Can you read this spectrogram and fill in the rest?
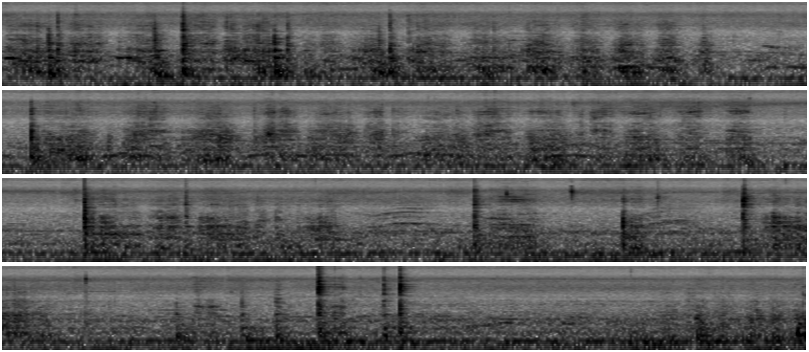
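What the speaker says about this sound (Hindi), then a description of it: "गैस को मंदी रखना है, हमें मंदी मंदी गैस पे इसे सेकना है।" A spoon stirs and scrapes a rasgulla mixture roasting in a pan over a low gas flame, making repeated rubbing and scraping strokes over a low sizzle, with occasional sharper knocks, close up.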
